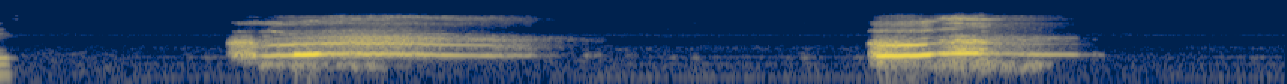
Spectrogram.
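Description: Two long breathy notes blown on a small hand-held whistle, each holding one steady pitch after a slight rise at the start. The first lasts about a second and a half; the second, about four seconds in, is shorter and louder.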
